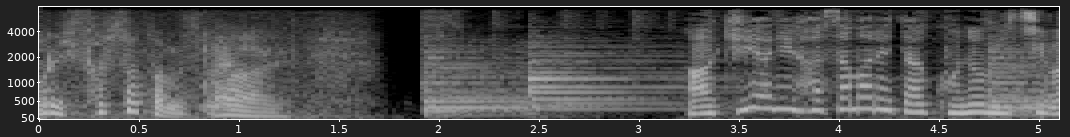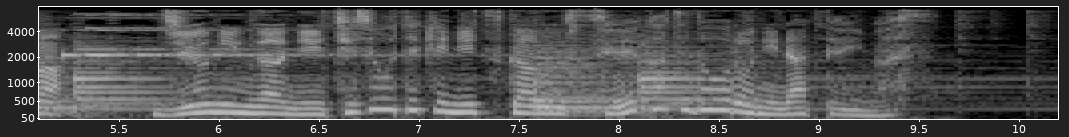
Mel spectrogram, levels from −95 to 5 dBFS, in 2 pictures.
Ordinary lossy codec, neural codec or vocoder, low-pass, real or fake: Opus, 32 kbps; none; 7.2 kHz; real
